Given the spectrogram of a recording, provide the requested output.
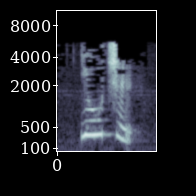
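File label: "优质", Mandarin Chinese; chinese flashcards; hsk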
